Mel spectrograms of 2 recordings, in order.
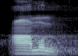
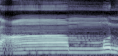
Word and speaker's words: عام: عام جو ہے دو طریقے سے اس کا تلفظ ہوتا ہے. عام میم جو ہے یہ مخفف، عامن، یہ فعلن کے وزن پر ہے، اور ایک ہے عامن میم مشدد، جیسے ضالن.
